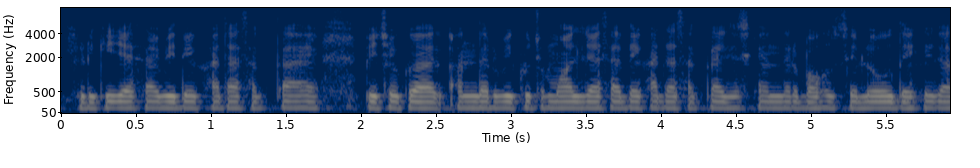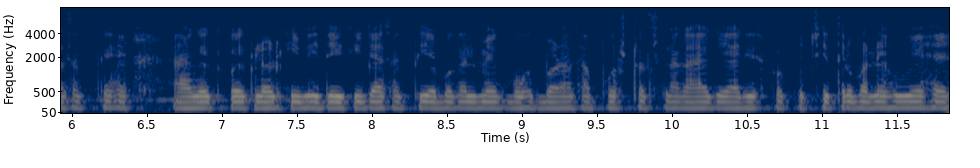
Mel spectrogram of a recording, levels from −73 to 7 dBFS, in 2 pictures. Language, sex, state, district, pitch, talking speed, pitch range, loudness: Hindi, male, Maharashtra, Pune, 130 Hz, 240 wpm, 125-130 Hz, -40 LUFS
